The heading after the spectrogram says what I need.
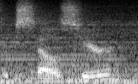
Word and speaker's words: Excelsior: Excelsior American Pale Ale, spelled XLCR, but it's pronounced Excelsior. If you just say that real fast, it's Excelsior.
